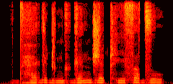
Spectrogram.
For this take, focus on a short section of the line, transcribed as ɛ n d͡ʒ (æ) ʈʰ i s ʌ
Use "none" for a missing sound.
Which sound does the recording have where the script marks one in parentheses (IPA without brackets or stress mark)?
æ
